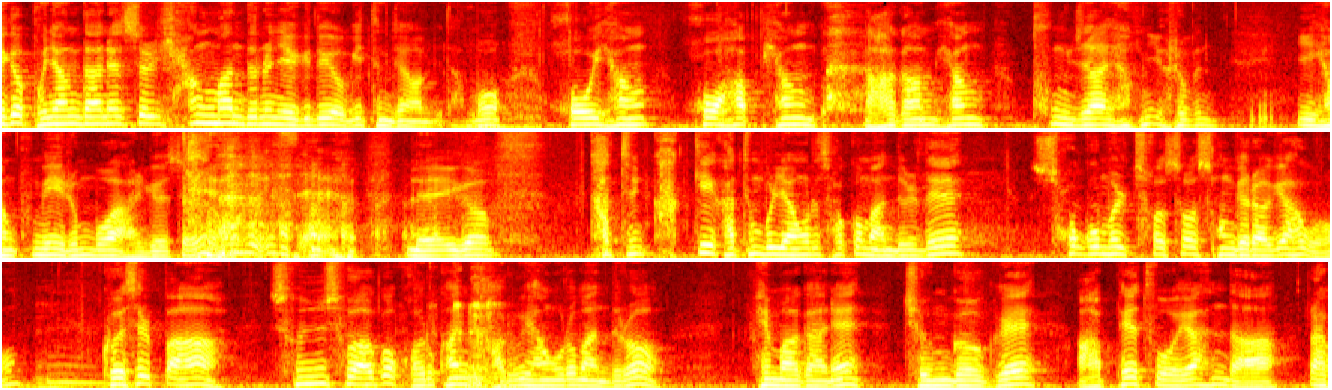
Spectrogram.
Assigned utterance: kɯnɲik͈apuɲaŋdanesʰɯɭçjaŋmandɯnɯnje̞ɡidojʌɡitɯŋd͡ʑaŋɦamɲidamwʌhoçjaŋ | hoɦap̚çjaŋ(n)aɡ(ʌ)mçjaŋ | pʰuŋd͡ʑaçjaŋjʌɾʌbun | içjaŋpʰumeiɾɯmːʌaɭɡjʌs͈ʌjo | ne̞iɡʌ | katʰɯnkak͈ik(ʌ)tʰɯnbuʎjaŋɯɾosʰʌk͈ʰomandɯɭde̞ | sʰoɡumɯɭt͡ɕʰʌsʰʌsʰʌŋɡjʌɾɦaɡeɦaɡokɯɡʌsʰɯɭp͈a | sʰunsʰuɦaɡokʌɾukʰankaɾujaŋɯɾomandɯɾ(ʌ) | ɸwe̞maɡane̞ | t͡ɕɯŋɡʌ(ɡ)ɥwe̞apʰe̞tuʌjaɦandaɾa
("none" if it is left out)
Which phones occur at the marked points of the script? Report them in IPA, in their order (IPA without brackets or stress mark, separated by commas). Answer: n, a, a, ʌ, ɡ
